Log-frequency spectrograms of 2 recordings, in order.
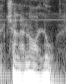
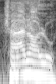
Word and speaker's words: Çalhanoğlu: La G è muta, Çalhanoğlu. – Çalhanoğlu. – In turco la G con il taglietto non si pronuncia.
